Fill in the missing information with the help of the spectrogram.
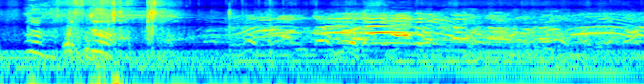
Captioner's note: patrons yelling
